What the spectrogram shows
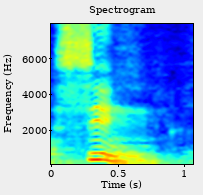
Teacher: it's a velar nasal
